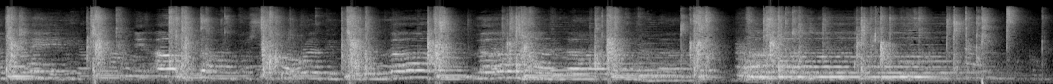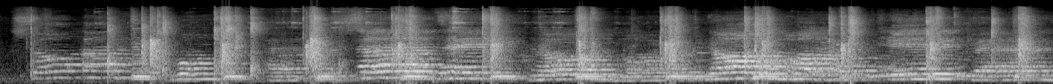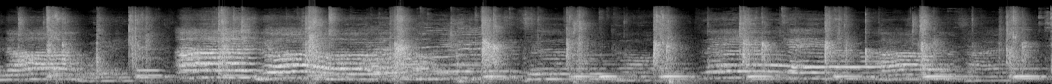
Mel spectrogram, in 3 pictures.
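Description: A group of children and adults singing a song together, clapping along on the beat, to ukulele strumming. The singing breaks off briefly about ten seconds in.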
